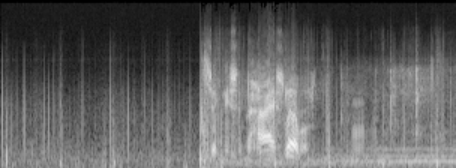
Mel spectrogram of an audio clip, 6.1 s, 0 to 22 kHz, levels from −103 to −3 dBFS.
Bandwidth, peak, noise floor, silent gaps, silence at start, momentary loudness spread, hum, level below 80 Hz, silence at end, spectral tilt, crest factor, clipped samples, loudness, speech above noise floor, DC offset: 13.5 kHz; 0 dBFS; -43 dBFS; none; 0.05 s; 22 LU; none; -42 dBFS; 0 s; -4.5 dB/octave; 20 dB; under 0.1%; -16 LUFS; 28 dB; 0.1%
